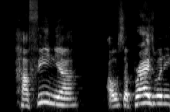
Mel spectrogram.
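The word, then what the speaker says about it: Raphinha: got the start I should say it correctly haena I was surprised when he got the start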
